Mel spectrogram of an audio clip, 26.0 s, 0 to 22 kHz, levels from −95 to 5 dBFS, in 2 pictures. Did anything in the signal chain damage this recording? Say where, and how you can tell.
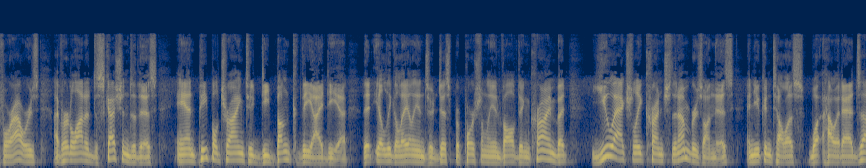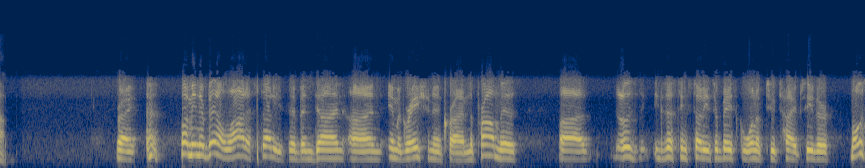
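No, nothing I can hear points to any stage of the chain having damaged this audio, so there's nothing here to trace back.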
